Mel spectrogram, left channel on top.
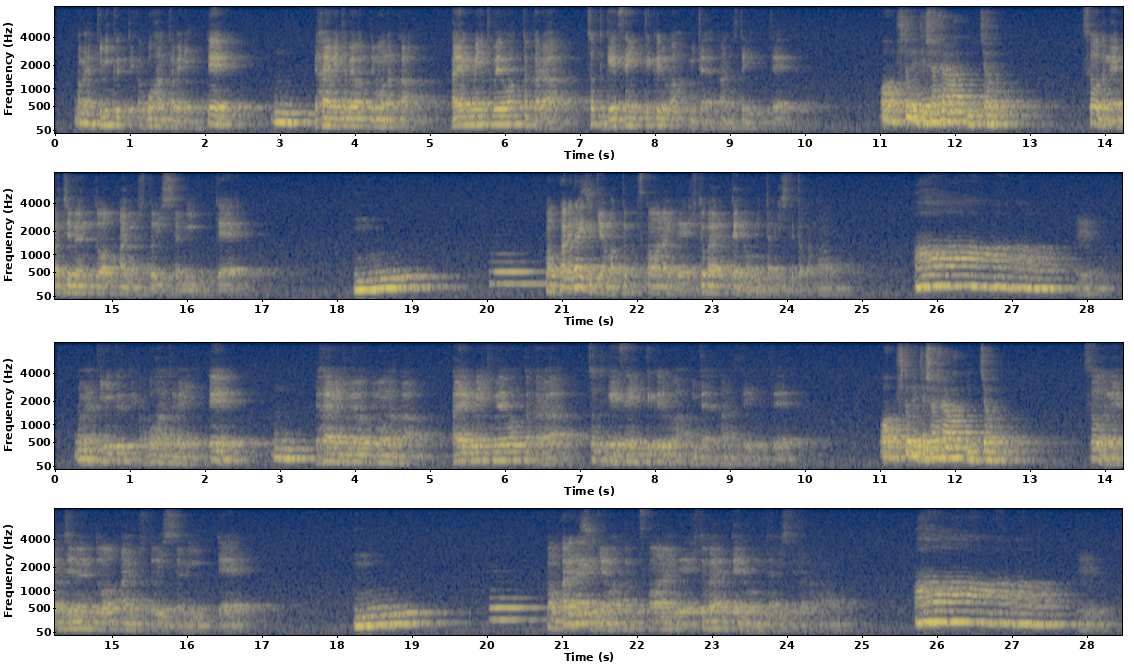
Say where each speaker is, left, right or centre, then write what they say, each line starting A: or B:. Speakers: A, on the left; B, on the left.
A: うん。
B: あまあ焼肉っていうかご飯食べに行って、
A: うん。
B: で早めに食べ終わってもなんか早めに食べ終わったからちょっとゲーセン行ってくるわみたいな感じで言って
A: あ、一人でシャシャーって行っちゃうの。
B: そうだね、まあ、自分と兄貴と一緒に行って、
A: ええ
B: まあ、お金ない時は全く使わないで人がやってんのを見たりしてたかな
A: そああ、ああ、あーあ
B: うん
